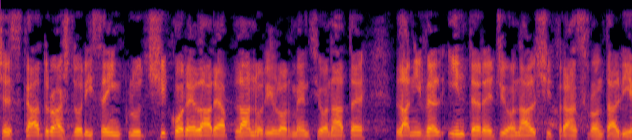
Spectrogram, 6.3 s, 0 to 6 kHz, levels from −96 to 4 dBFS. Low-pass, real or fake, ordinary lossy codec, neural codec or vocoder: 5.4 kHz; fake; none; vocoder, 22.05 kHz, 80 mel bands, Vocos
